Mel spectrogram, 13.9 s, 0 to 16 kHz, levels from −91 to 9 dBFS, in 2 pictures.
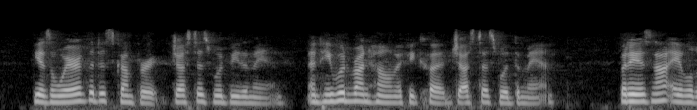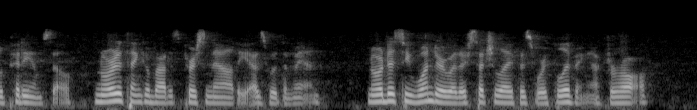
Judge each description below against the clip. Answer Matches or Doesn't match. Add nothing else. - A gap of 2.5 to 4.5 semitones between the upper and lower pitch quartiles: Matches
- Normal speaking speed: Doesn't match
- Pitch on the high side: Doesn't match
